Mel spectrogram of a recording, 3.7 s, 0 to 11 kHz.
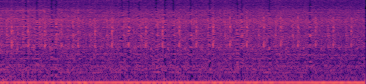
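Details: Mercedes 500E W124 V8 on its very first start, low on oil (about six quarts in): rough, uneven busy ticking clatter over the engine while everything bleeds; engine shut down to add oil.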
